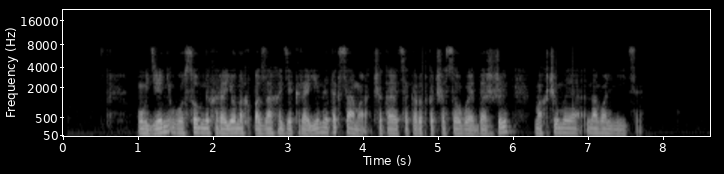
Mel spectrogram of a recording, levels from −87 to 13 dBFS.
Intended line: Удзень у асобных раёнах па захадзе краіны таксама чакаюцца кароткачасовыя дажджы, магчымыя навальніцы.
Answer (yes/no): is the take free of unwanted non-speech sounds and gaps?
yes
